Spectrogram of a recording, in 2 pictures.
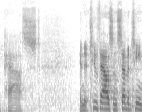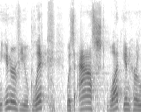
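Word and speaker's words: Glück: I understand her last name is pronounced Glick and not Gluck, though I've often pronounced it Gluck previously.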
